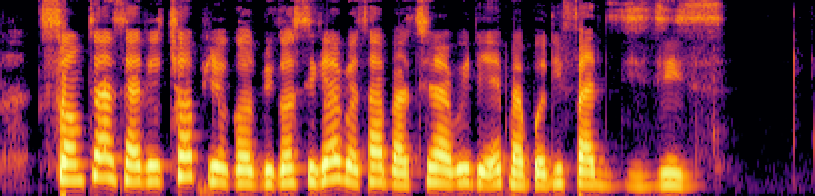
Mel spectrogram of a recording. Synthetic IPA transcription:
sɔ̃mtãɪ̃msaɪdet͡ʃɔpjoɡɔd̚bikɔsuɡɛt̚bɛtabak̚tʰiɹiawedeɛpmaɪbɔdifatdiziz

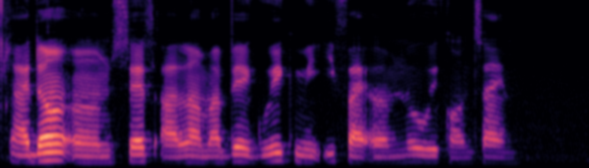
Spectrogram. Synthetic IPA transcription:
aɪdɔ̃nãmsɛta̰lamaɪbɛɡwekmiʔifaɪʔãmnowikɔ̃ntʰãɪ̃m

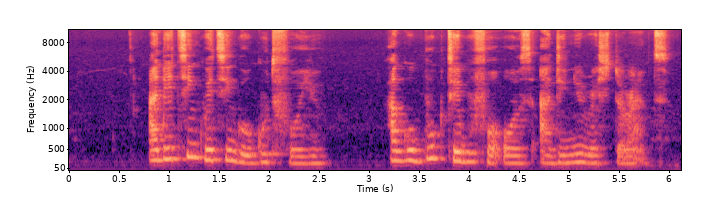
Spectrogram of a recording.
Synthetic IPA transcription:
adetĩŋkwetĩŋɡoɡudfɔju | aɡobuktʰebufɔʔɔsatdinjuɾɛstɔɾã̰nt

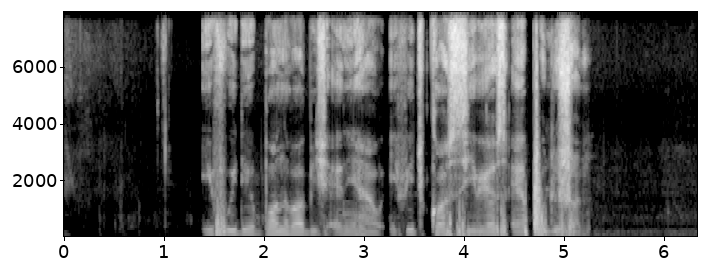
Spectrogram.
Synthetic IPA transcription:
ifwidebɔ̃nɹɔbiʃɛ̰nihaʊifitkʰɔsːiɹiɔsɛpʰo̰luʃɔ̰̃n

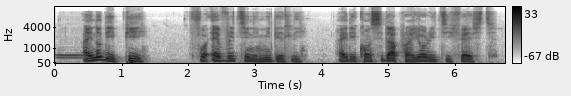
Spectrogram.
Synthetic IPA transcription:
aɪnodepʰe | fɔʔɛvɹitĩnimidietʰli | aɪdekʰɔ̃nsidapʰɹajɔɹitʰifɛst

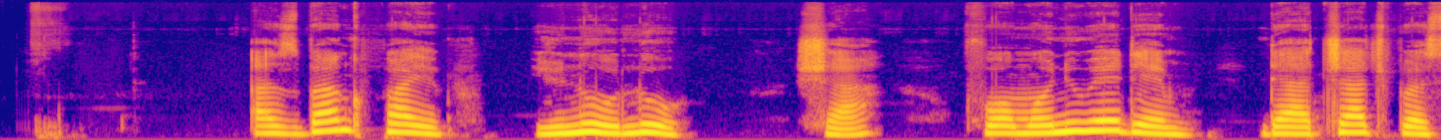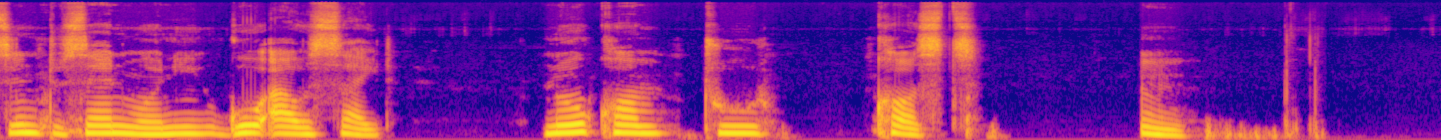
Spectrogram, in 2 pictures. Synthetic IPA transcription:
ʔas̬bãŋkpaɪp | junolo | ʃa | fɔmɔniwedɛ̃m | dat͡ʃad͡ʒpɛsɔ̃ntusɛ̃ndmɔniɡoʔawtsaɪd | nokʰɔ̃mtʰu | kʰɔst

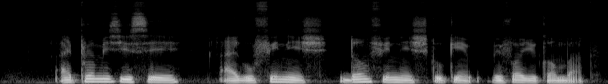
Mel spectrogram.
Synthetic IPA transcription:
ajpɹɔmisjuse | a̰jɡofiniʃdõnfiniʃkṵkĩnbifɔjukʰɔ̃mba̰k

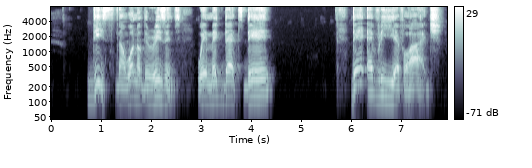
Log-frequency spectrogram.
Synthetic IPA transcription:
disnawɔ̃nɔvdəɹizɔ̃ns | wemek̚dɛte | deɛvɹijiəfɔhad͡ʒ

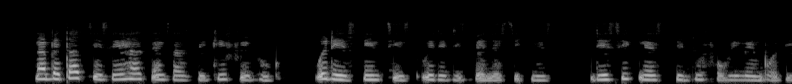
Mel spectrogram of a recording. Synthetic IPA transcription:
nabɛtatʰĩsdeɦasɛ̃nsasdeɡifɹibuk | wʔedeskĩntʰĩswḛdedisbɛlɛsik̚nɛs | desik̚nɛsdedufɔwimɛ̃nbɔdi

